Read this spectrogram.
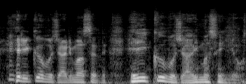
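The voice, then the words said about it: Imitates another person's voice, weak quality. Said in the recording (Japanese): “最近、ちょっと、石破さんのものまねやってないから、ちょっとクオリティ下がってる... 今のがものまねだと気が付くかどうかのギリギリのライン”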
